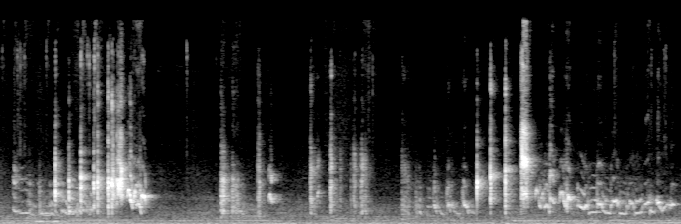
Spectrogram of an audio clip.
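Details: Pet budgerigars (Australian parrots) described as ready for breeding: two bursts of dense, high chirping warble and chatter separated by a quieter stretch with scattered tweets, over a faint steady hum.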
